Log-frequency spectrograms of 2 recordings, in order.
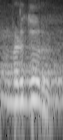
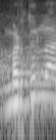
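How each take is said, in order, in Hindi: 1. शब्द का अंत सिर्फ़ 'r' ध्वनि से होता है। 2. शब्द का अंत 'la' ध्वनि से होता है। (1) "ला नहीं रा, हलंत है उसमें" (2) "मृदुला नहीं है"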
